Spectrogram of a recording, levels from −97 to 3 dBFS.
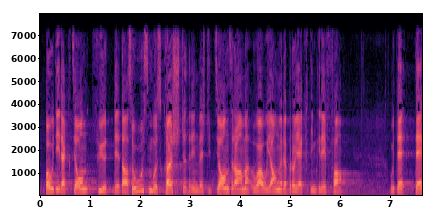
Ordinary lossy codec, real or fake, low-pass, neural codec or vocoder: none; real; 7.2 kHz; none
